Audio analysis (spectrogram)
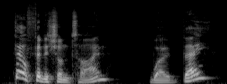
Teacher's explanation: the stresses on the subject pronoun they the intonation went up on they and therefore it's a genuine question I'm not actually sure if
